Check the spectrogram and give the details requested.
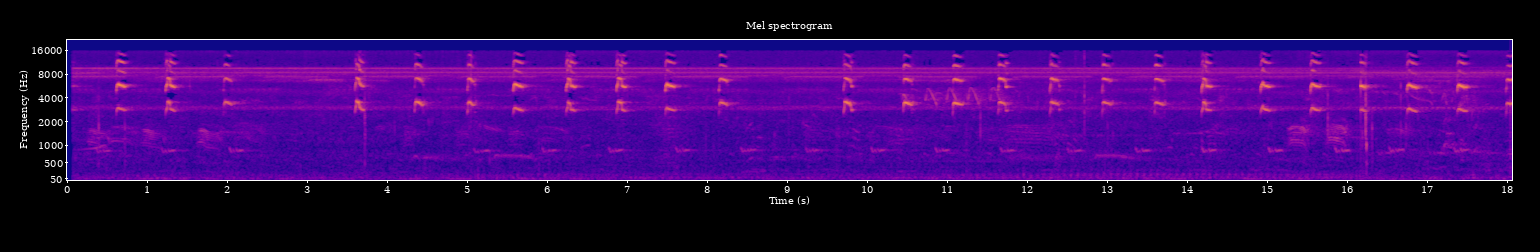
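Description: A bird repeating a short, sharp call about every two-thirds of a second in runs, pausing twice. A steady high whine and faint chirps of other birds are behind it.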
